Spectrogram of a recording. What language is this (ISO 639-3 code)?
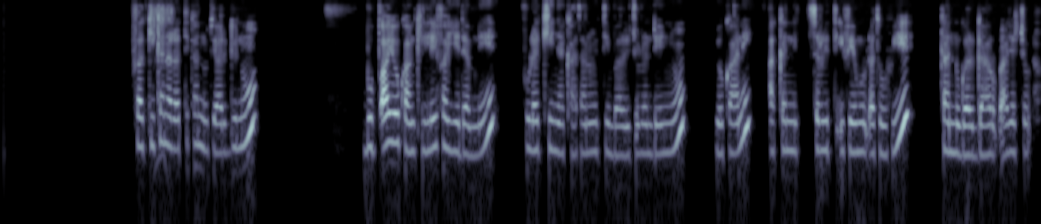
orm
